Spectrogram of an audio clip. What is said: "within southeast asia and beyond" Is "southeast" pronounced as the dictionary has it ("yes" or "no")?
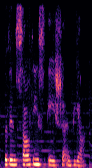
yes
